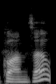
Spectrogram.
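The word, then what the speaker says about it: Guangzhou: By the way, great pronunciation, not just of Canton, but Canton is not how you say it in Chinese, but Guanzo was really good.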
